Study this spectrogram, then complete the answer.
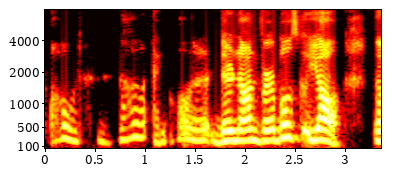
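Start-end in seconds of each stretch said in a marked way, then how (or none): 0.0-1.6 soft, timid filler talk; mock shy murmur; quiet shy mumble. Shown as a demonstration. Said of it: "If they're more quiet or shy".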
